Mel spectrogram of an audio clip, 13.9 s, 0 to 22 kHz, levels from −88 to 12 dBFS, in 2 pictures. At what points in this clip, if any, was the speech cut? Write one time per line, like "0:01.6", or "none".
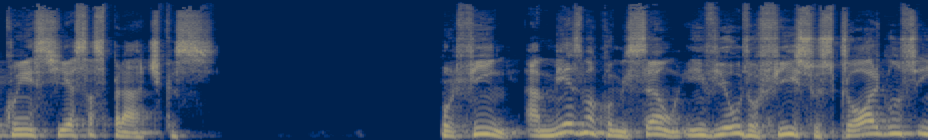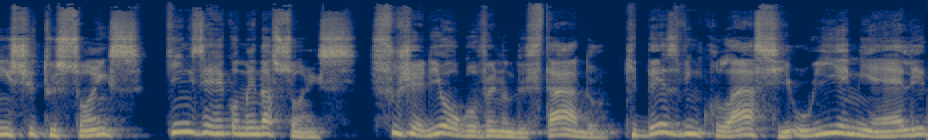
0:05.6
0:06.3
0:08.2
0:09.7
